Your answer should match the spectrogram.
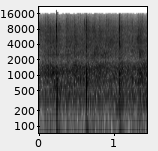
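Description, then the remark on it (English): A church audience applauds the worship team, a steady, fairly soft patter of many hands with a few sharper individual claps standing out. No one speaks. “Our worship team, was our worship team amazing today? Yeah, let's give it up for them.”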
